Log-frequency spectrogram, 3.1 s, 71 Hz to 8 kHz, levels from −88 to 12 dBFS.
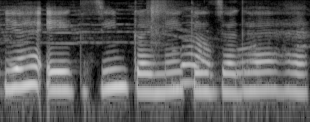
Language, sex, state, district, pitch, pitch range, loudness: Hindi, female, Bihar, Katihar, 245 Hz, 235-265 Hz, -16 LUFS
